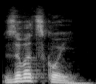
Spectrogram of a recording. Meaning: factory, plant
- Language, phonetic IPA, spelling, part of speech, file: Russian, [zəvɐt͡sˈkoj], заводской, adjective, Ru-заводской.ogg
